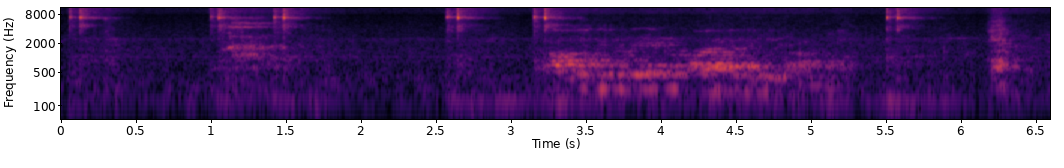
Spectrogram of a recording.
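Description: Scattered sharp clicks of a laptop being worked, about seven spread over the few seconds, with a faint, muffled voice in the middle.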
